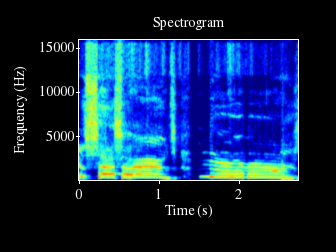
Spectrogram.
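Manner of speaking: crazed, very loud, high-pitched shouting. Retelling a scene where a crazed character yells at a stranger, retelling a yell. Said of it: "and he's yelling".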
